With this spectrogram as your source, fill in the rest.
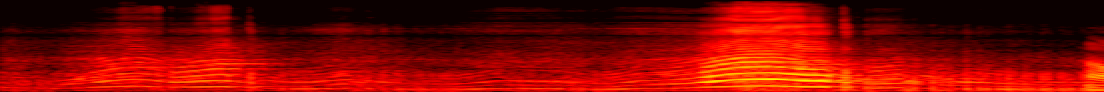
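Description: A snowmobile, just pulled upright after getting stuck in snow, has its throttle cleared and rides off. The engine revs in rising and falling sweeps, then swells into a loud surge as it pulls away.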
